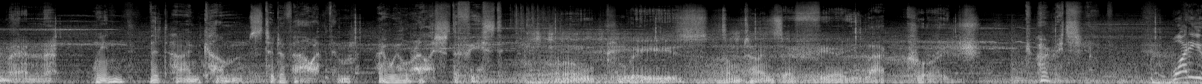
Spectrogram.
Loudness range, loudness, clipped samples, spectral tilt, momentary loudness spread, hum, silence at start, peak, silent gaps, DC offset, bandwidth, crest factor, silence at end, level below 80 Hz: 2 LU; -19 LUFS; under 0.1%; -5 dB/octave; 7 LU; none; 0 s; -4 dBFS; none; under 0.1%; over 20 kHz; 14 dB; 0 s; -34 dBFS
